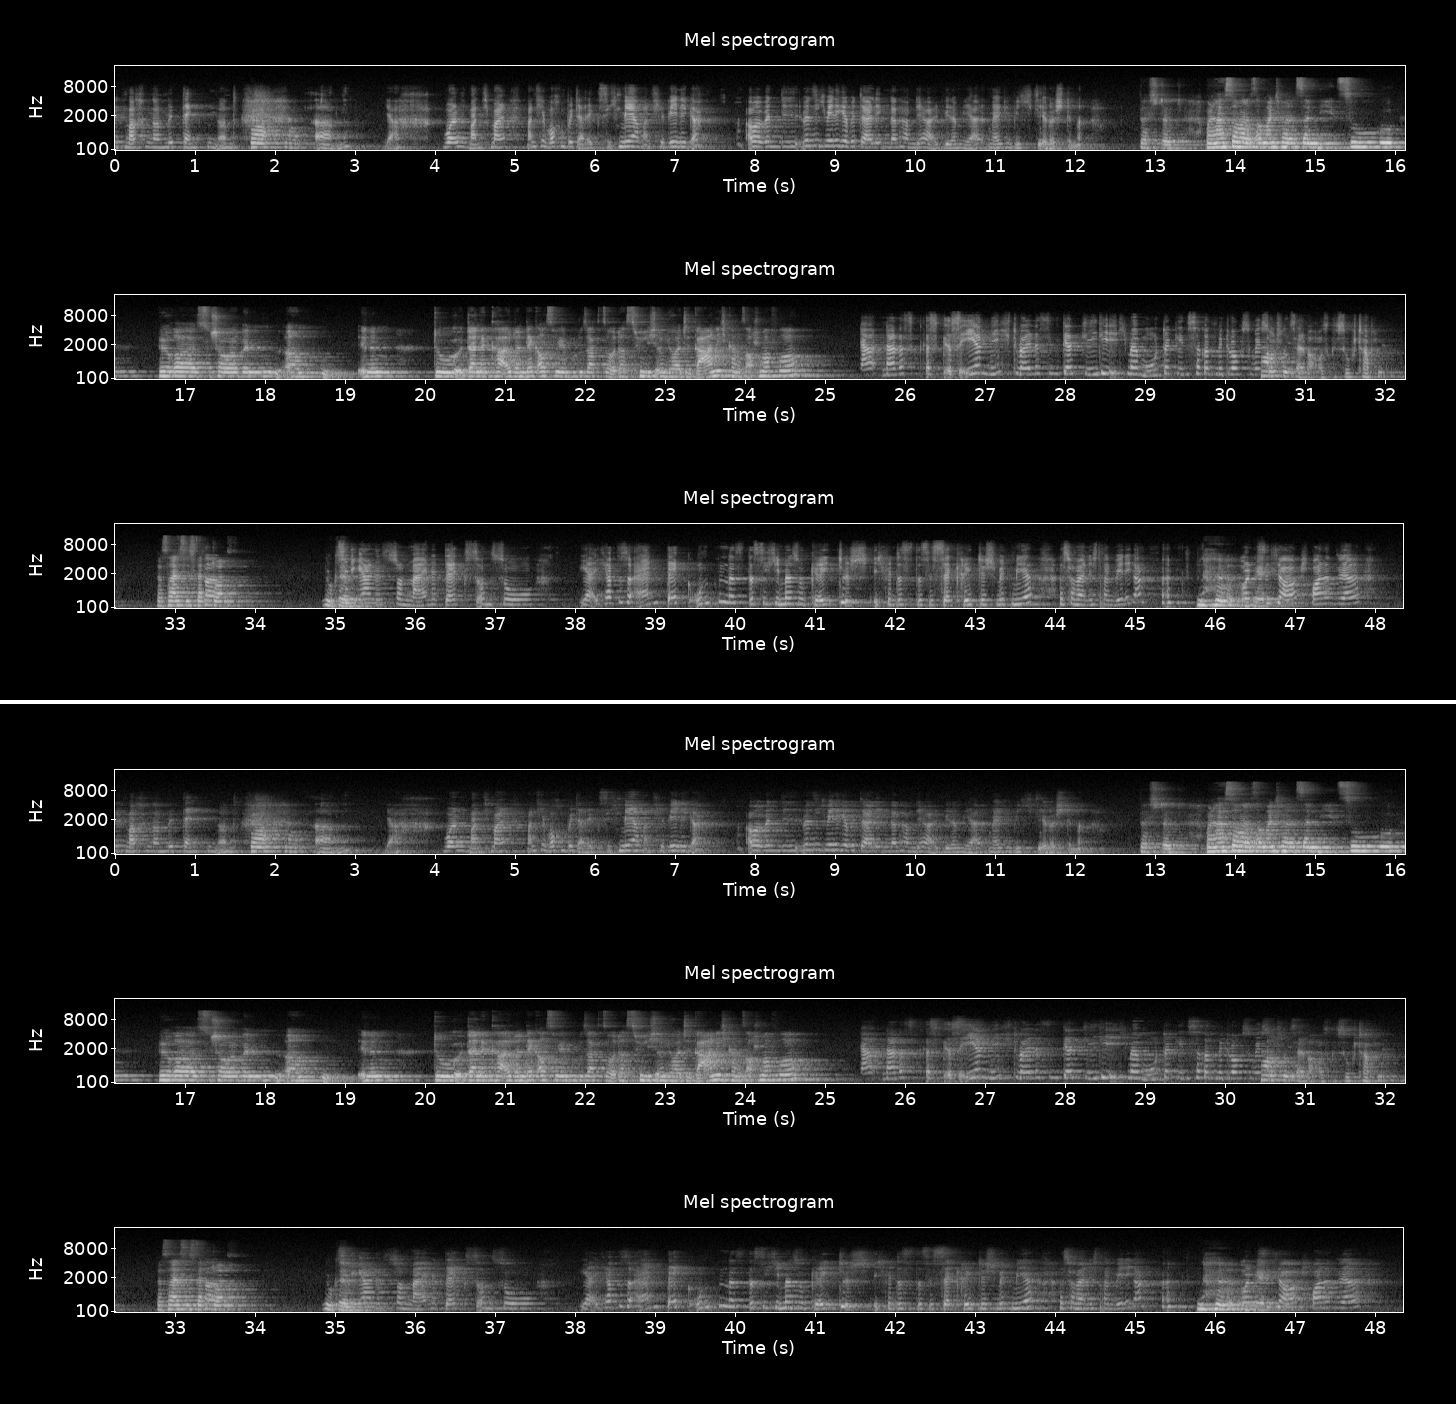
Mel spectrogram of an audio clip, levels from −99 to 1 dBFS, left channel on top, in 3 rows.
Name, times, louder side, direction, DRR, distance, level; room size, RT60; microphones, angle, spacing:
voice 1, 0.0-3.0 3.4-7.4 7.8-12.3 25.4-31.9 33.1-33.5 35.0-37.7 38.1-45.9 46.3-48.0, left 5 dB, 60° left, 13 dB, 0.6 m, -38 dB
voice 2, 1.7-2.3 12.8-16.0 16.7-18.8 19.2-19.8 20.1-24.7 30.4-30.9 32.8-33.6 34.8-35.2 45.8-46.6, left 1 dB, 25° left, 7 dB, 0.9 m, -29 dB
11.5 x 6.4 x 7.3 m, 1.1 s
head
